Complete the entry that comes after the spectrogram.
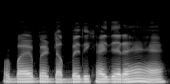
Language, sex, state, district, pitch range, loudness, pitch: Hindi, male, Jharkhand, Garhwa, 120-125 Hz, -13 LUFS, 125 Hz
